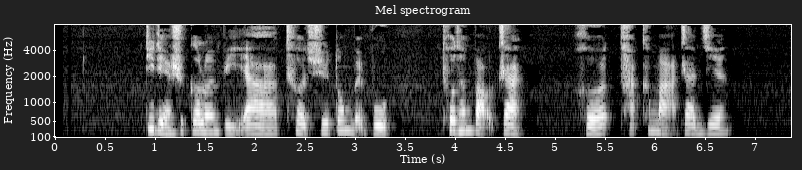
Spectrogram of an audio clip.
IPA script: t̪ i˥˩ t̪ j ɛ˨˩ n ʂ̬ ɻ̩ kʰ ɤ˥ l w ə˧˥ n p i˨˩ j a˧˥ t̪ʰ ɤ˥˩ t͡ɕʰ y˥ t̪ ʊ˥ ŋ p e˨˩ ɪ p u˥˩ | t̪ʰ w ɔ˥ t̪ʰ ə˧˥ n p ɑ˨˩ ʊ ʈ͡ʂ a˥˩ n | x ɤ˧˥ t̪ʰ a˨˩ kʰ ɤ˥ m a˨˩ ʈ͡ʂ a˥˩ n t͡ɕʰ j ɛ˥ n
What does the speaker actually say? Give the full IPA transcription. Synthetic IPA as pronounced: t̪ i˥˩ t̪ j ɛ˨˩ n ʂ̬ ɻ̩ k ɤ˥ l w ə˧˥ n p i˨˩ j a˥˩ t̪ʰ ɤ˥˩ t͡ɕʰ y˥ t̪ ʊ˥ ŋ p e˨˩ ɪ p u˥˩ | t̪ʰ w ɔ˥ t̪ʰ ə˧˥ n p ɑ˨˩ ʊ ʈ͡ʂ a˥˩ n | x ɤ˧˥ t̪ʰ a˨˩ kʰ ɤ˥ m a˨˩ ʈ͡ʂ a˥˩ n t͡ɕ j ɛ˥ n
